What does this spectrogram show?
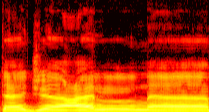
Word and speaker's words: تجعلنا: تجعلنا قالوا ربنا لا تجعل نا مع القوم الظالمین قال ربنا اینجا ب مشدد هست دو ب تلفظ میشه اینجا جیم ساکن هست از جمله حروف قطب و جدن پس قلقله میکنیم تجعلنا نمی‌خوانیم تجعلنا تجعلنا ربنا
